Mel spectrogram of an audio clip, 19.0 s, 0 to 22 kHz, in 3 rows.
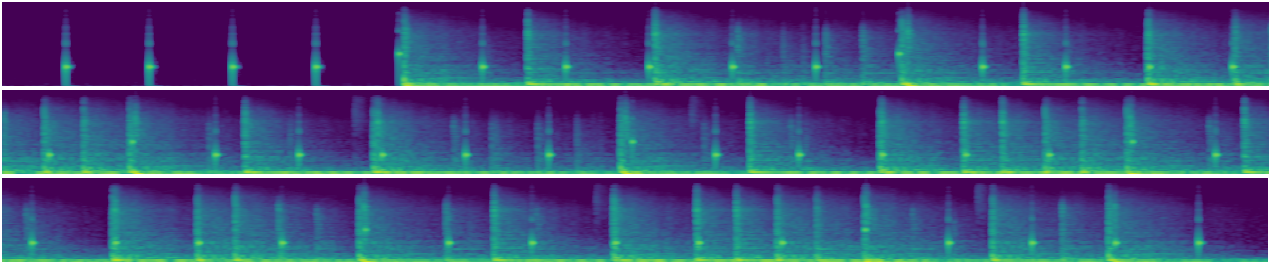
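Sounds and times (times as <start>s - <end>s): metronome click: 2.0s - 5.4s, 6.6s - 10.4s, 11.6s - 13.0s, 16.6s - 18.8s
electronic drum kit: 2.0s - 19.0s.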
